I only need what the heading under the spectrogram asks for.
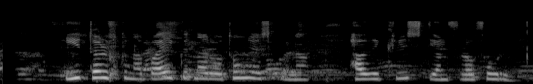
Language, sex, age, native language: Icelandic, male, 11, Icelandic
